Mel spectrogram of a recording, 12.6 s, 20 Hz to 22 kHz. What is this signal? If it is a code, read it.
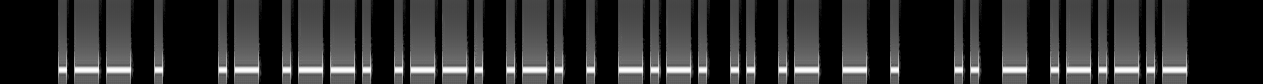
Morse code, heard as a keyed tone, about 15 wpm, 700 Hz. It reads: WE APPRECIATE IT.
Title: Sentences from Top 1300 Words 15wpm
